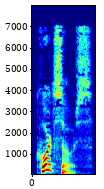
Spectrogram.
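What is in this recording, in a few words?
"quartzose", British English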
